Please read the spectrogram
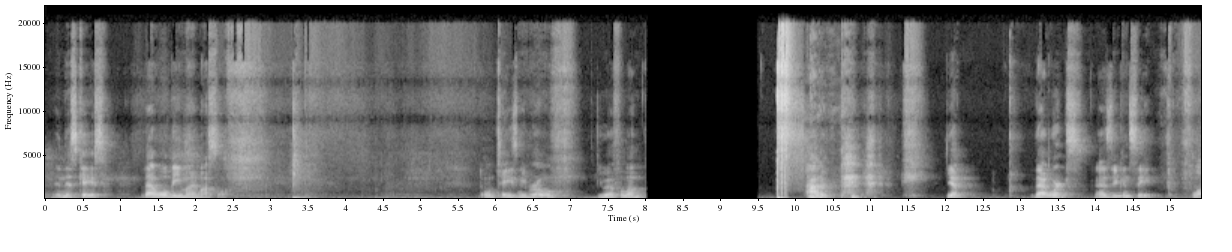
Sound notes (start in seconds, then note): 8.8 camera woman chuckles sadistically; 9.8 taser crackles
